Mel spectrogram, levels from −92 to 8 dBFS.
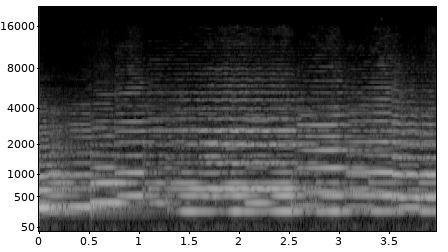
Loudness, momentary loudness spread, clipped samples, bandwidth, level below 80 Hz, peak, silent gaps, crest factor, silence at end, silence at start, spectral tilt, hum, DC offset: -31 LUFS; 5 LU; under 0.1%; 16 kHz; -74 dBFS; -16 dBFS; none; 14 dB; 0 s; 0 s; -2.5 dB/octave; none; under 0.1%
